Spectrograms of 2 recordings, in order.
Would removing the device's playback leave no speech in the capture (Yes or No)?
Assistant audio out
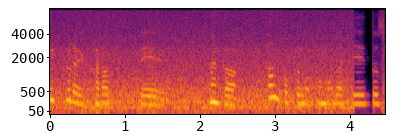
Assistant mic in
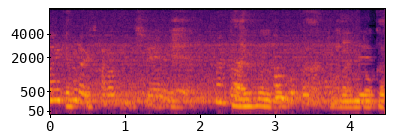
No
